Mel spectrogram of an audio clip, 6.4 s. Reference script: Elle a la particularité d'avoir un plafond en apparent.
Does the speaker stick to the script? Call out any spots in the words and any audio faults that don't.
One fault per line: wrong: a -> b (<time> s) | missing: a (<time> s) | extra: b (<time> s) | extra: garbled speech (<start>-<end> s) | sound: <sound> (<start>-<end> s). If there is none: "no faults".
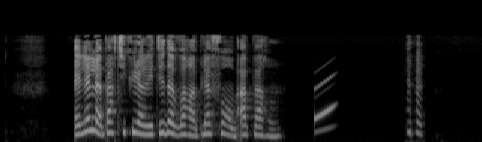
sound: chirp (4.2-4.5 s)
sound: laugh (5.4-5.7 s)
